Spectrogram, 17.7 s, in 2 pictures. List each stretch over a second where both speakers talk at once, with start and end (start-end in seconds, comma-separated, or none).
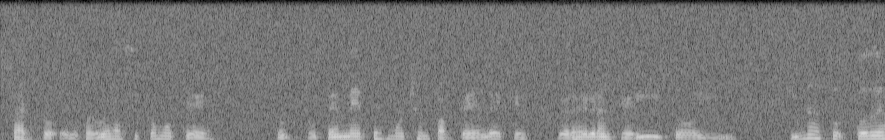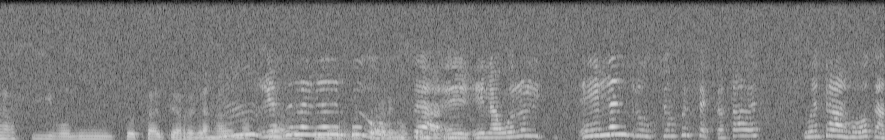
10.9-13.6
